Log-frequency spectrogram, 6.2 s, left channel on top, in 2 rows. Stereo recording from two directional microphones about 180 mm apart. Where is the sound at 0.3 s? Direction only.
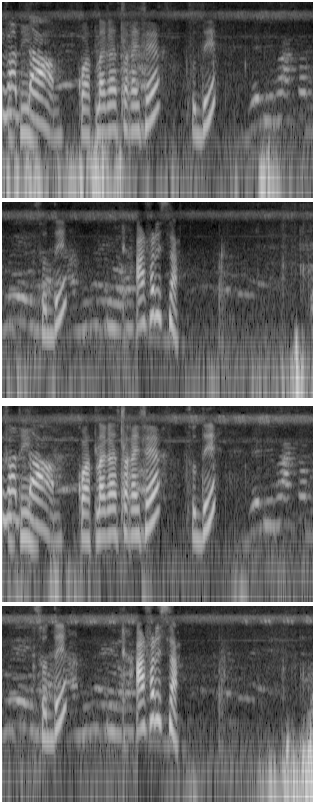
25° left (ahead or behind).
